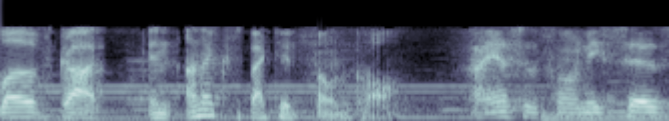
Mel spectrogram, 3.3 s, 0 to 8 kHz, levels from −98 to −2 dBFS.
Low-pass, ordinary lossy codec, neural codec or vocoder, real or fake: 7.2 kHz; AAC, 16 kbps; codec, 44.1 kHz, 7.8 kbps, Pupu-Codec; fake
